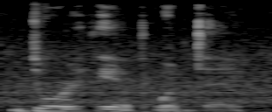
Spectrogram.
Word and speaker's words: Dorothea Puente: Some people say her name different, but I say her name Dorothea Puente.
